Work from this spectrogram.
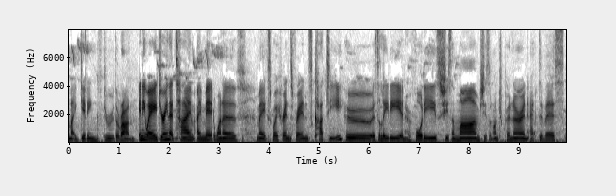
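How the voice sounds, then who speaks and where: Sitting outdoors in a city park with distant traffic, a New Zealand vlogger with a low voice reflects casually on her personal story, talking in a chatty way full of "like" fillers.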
